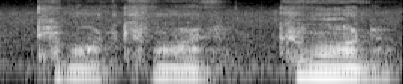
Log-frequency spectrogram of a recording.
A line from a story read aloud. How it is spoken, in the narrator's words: under his breath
